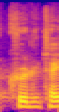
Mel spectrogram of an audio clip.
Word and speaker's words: crudité: called the crudite platter crudite is French so the E with the little Accent on the end and crudite essentially is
